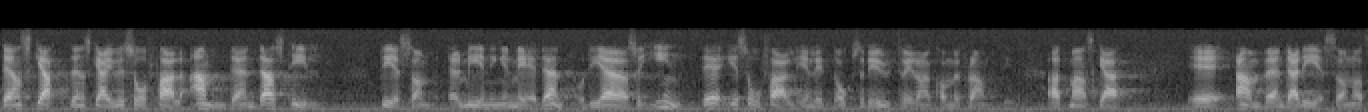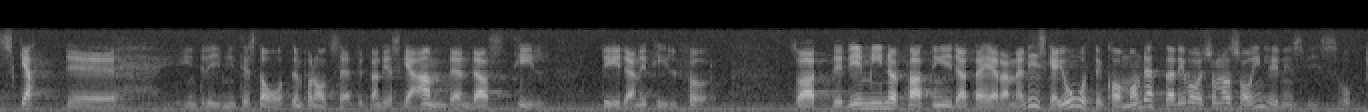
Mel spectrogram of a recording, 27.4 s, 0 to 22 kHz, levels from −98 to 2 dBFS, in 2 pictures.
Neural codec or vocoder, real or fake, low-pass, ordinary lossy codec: none; real; 7.2 kHz; none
